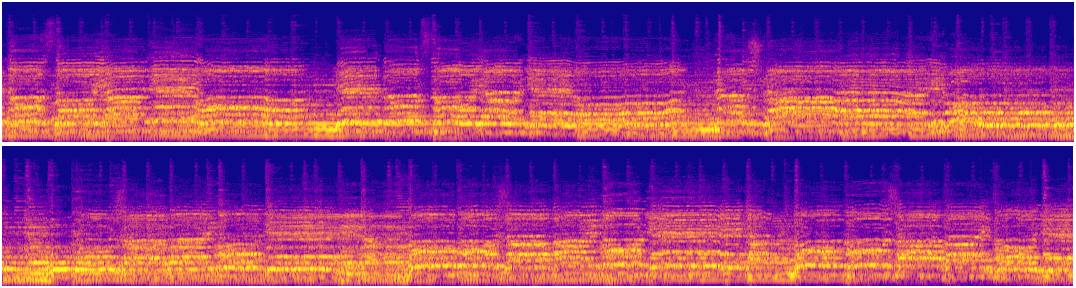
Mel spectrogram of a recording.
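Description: A live worship band singing a hymn together, women's and a man's voices over strummed acoustic guitars and a keyboard, continuing without a break.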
